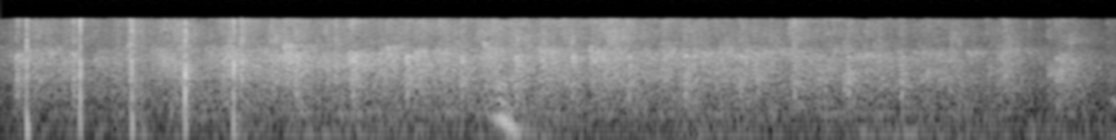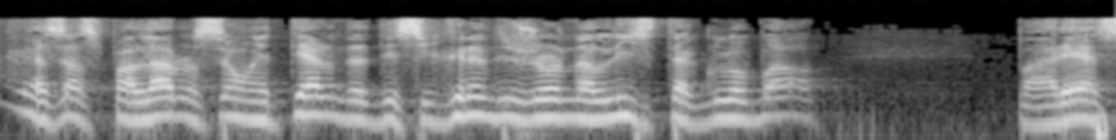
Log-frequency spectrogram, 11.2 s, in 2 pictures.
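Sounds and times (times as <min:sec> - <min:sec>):
round of applause: 0:00.0 - 0:05.8
speech: 0:02.5 - 0:02.8, 0:05.7 - 0:09.8, 0:10.7 - 0:11.1.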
